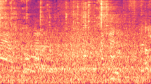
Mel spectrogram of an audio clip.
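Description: Indistinct voices murmuring in the background over a steady low rumble, with no clear words.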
